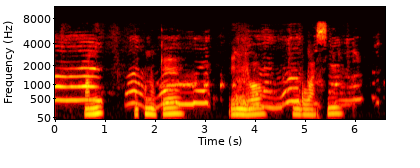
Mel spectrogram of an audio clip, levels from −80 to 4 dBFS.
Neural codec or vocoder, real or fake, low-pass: none; real; 7.2 kHz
